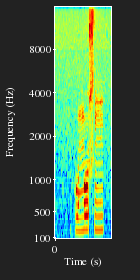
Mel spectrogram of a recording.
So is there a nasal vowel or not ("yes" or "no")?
yes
